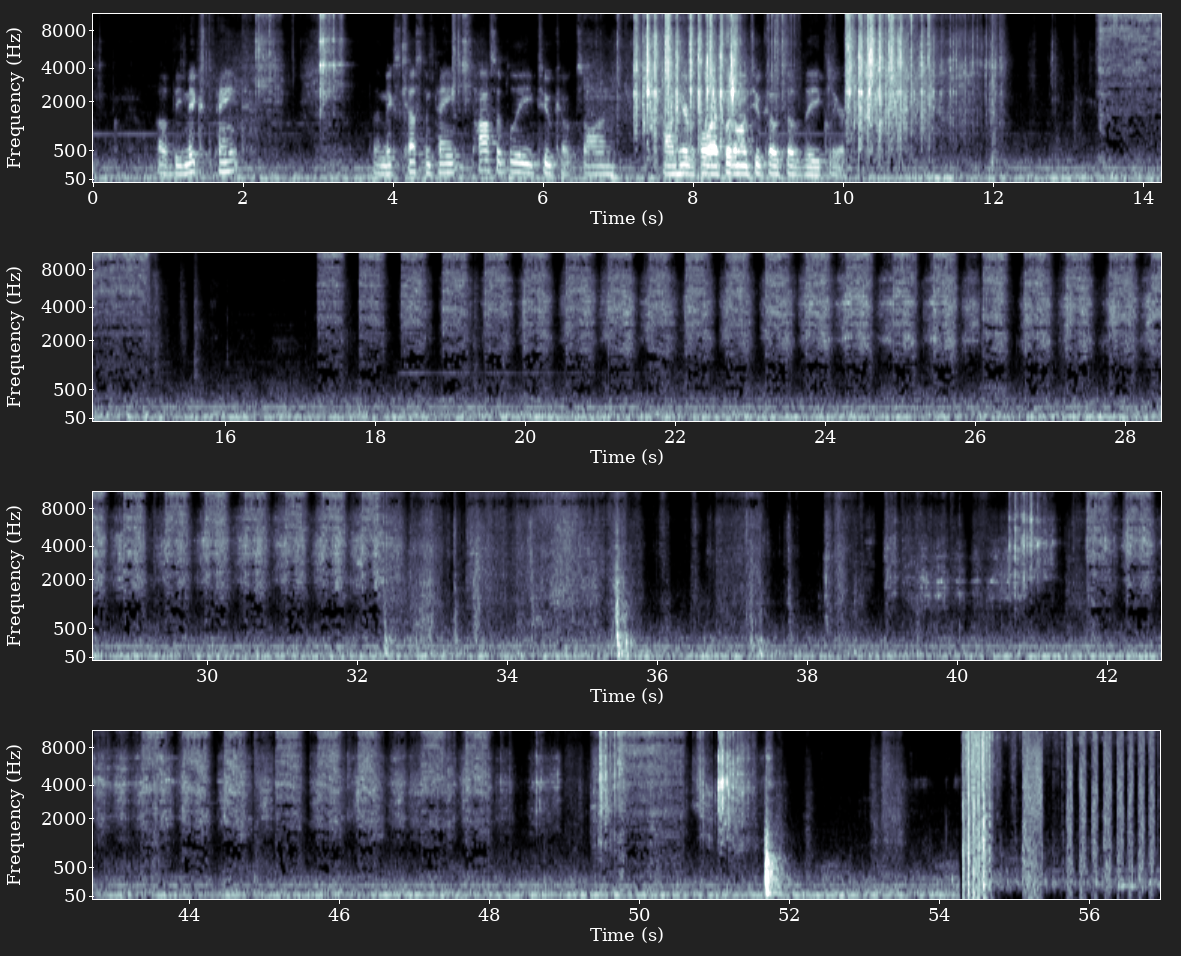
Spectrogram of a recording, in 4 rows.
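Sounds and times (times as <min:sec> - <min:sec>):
paint spray hissing: 0:13.4 - 0:15.1, 0:17.2 - 0:32.3, 0:41.7 - 0:48.1, 0:49.7 - 0:50.6, 0:55.1 - 0:56.9.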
